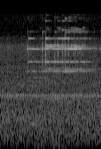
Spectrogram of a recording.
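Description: Small high-pitched bells jingling and ringing for just over a second, starting about half a second in, over faint room tone.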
